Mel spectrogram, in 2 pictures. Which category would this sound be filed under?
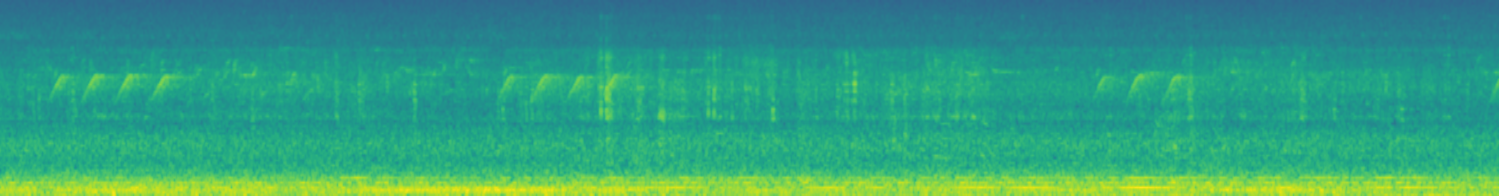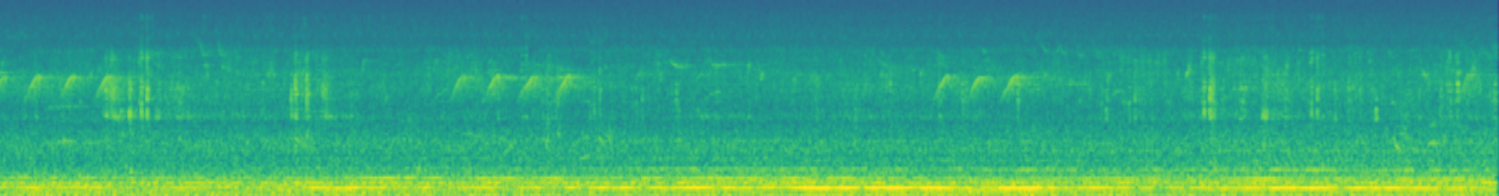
Soundscapes > Nature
